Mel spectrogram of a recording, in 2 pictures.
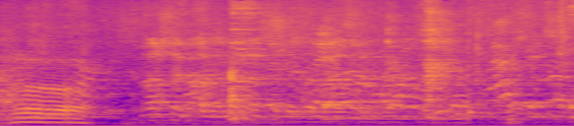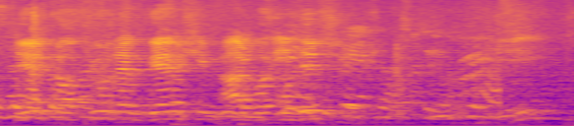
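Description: An elderly man chants in a steady voice close by.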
